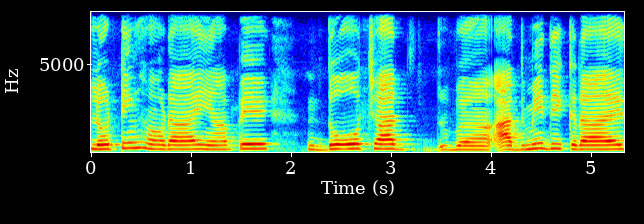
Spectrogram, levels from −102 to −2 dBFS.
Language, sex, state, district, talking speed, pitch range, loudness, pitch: Hindi, female, Goa, North and South Goa, 135 wpm, 230-260 Hz, -15 LUFS, 240 Hz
